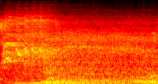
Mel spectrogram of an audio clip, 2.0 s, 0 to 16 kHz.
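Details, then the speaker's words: 2016 Triumph Tiger 1200 Explorer, idling before repair, brought in for a clutch basket complaint. A rough, gritty whirring sits over the firing, like a gear or blown bearing. The source is not confirmed. "V escutar que tem um barulho diferente aí um barulho de como se fosse alguma engrenagem um rolamento estourado"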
